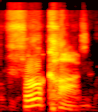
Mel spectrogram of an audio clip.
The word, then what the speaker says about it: Furkan: Because his name is I looked up the pronunciation. It's Furkan.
